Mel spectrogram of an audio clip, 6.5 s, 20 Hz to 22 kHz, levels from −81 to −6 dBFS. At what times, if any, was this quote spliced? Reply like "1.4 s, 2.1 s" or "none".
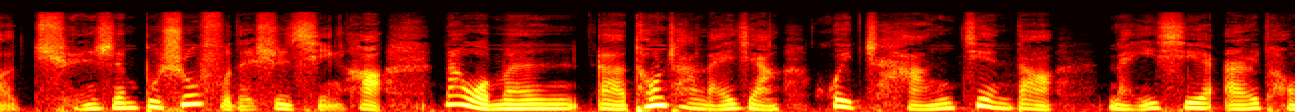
none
